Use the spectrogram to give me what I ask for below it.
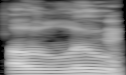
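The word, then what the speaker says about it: Oluokun: Oluwakan.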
